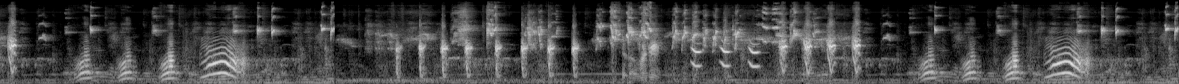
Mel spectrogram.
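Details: Javan myna singing to stir up other birds: varied chattering with rising arched notes, short whistles and squawks, and dense scratchy phrases in the middle before more arched notes return.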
